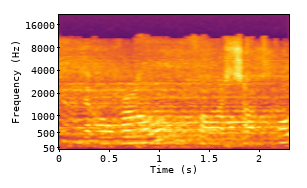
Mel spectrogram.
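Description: A person's voice speaking, with no other clear sound beside it.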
